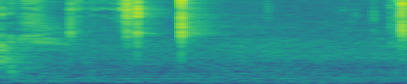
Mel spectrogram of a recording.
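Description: Stainless-steel surgical instruments clicking: a drill guide shaft is being fitted into the slide-back quick-connect handle of a cervical plating instrument set, giving a few sharp metallic clicks in the first second.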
